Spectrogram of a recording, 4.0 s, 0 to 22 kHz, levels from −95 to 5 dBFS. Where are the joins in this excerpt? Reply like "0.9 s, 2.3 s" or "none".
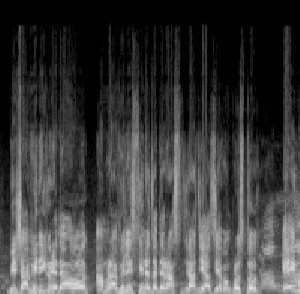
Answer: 1.3 s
